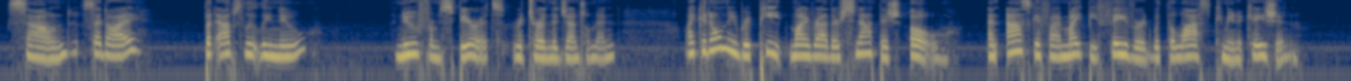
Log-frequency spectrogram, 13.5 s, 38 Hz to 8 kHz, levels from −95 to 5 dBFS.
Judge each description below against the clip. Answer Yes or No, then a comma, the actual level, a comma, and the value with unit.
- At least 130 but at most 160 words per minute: Yes, average, 140 wpm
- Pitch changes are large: No, average, 3.8 semitones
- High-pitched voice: Yes, high, 200 Hz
